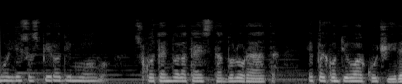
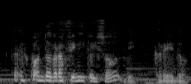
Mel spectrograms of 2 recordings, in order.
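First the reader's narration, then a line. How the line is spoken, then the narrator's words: Plain. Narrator (Italian): rispose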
